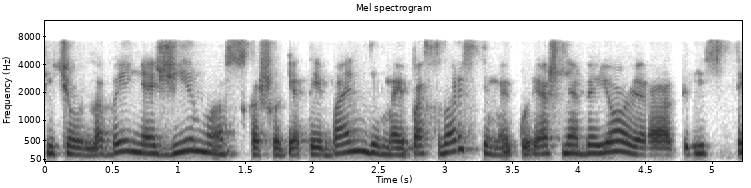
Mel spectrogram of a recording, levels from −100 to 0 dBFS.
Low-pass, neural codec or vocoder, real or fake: 7.2 kHz; codec, 16 kHz, 8 kbps, FunCodec, trained on Chinese and English, 25 frames a second; fake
